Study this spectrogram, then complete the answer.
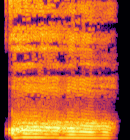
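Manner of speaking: протяжное высокое «О!»; тянуть со значением; многозначительно. A narrator's reading. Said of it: "многозначительно протянула она". (многозначительно протянуть)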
